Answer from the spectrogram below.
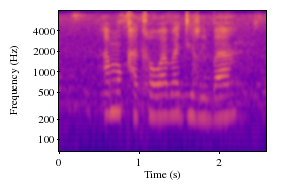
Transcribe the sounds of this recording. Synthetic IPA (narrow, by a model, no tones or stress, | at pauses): amʊq͡χʰat͡ɬʰɔwabadiriba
